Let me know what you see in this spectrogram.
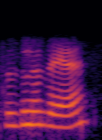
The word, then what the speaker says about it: Nevaeh: This is Nevaeh.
